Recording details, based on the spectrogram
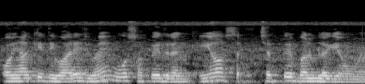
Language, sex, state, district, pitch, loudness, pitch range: Hindi, male, Chhattisgarh, Bastar, 145 Hz, -15 LUFS, 140-160 Hz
